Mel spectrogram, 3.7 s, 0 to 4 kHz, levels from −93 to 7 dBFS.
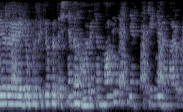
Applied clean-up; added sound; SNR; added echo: classical method WPE with log-MMSE.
